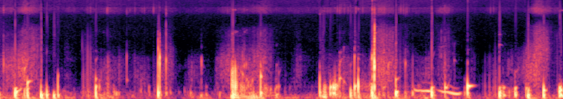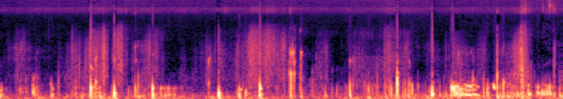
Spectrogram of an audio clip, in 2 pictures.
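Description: Frequent bubbling, popping gurgles and short squeaky rumbles without pause; active bowel sounds.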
